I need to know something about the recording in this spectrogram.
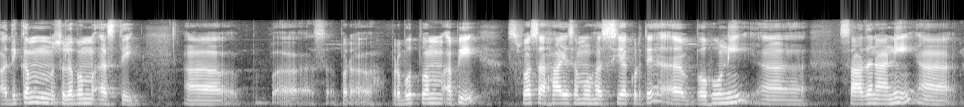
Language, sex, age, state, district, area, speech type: Sanskrit, male, 45-60, Telangana, Ranga Reddy, urban, spontaneous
